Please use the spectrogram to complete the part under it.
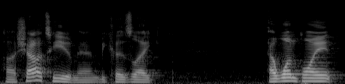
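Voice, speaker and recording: A man co-hosting a podcast, thinking out loud about himself. His voice sits at an ordinary middle pitch, and he circles back and restarts his sentences often in a loose, reflective way. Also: moderate pace. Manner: reflective, rambling, many restarts and fillers. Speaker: podcast co-host. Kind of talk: casual chat.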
